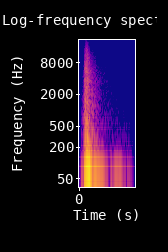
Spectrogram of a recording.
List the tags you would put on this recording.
Sound effects > Objects / House appliances
FR-AV2 Rode swinging Fast Plastic swing Airy Transition Whoosh coat-hanger NT5 SFX Hanger Tascam

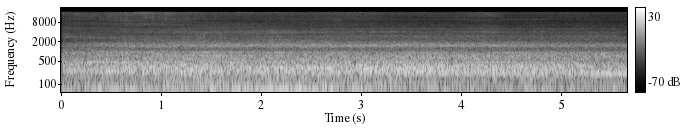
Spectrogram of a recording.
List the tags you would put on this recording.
Sound effects > Vehicles
Tampere tram vehicle

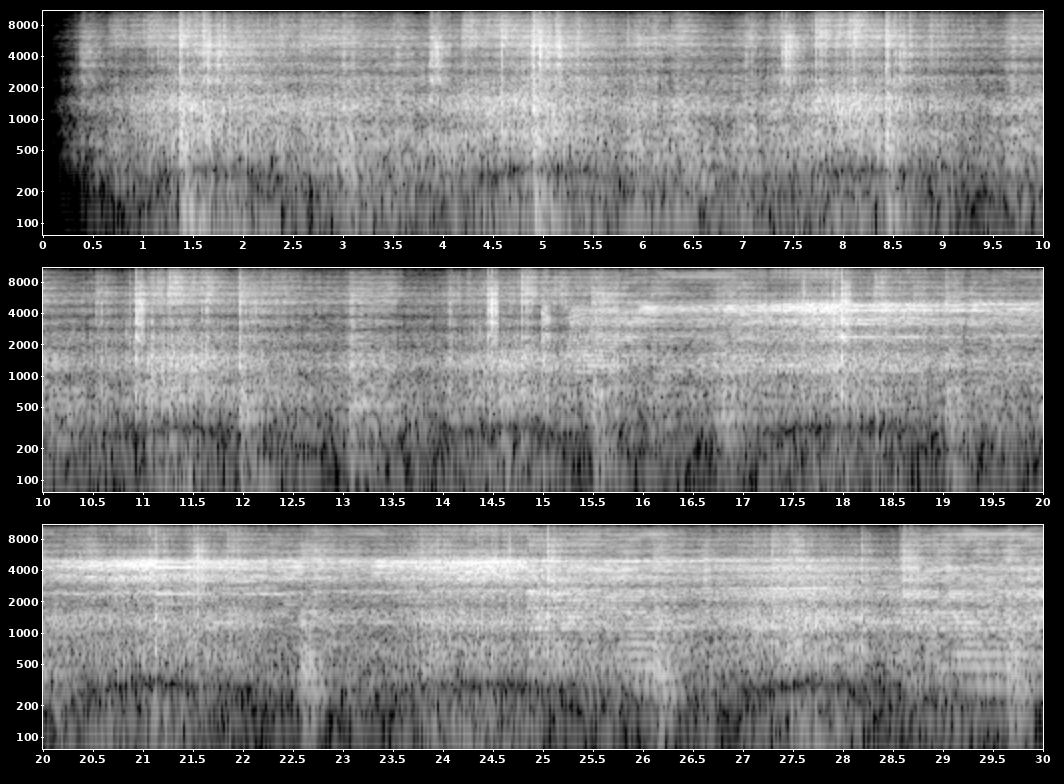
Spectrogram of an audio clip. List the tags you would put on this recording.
Sound effects > Experimental
apophenia Grassi MakeNoise pareidolia rungler spectral-synthesis Spectraphon touchplate-controller vocal

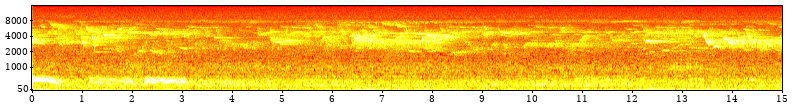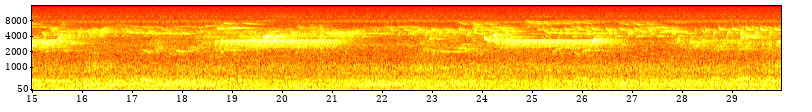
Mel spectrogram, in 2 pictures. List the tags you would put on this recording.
Soundscapes > Nature
field-recording natural-soundscape soundscape

